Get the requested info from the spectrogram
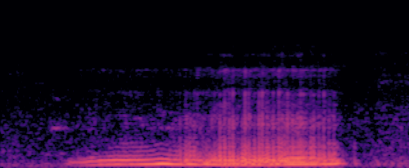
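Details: One long, deep, buzzing snore from the pet dog Uno, rising slightly and holding for about two seconds before stopping abruptly.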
